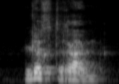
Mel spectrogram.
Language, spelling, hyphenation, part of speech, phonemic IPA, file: Dutch, luchtruim, lucht‧ruim, noun, /ˈlʏxt.rœy̯m/, Nl-luchtruim.ogg
- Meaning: airspace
